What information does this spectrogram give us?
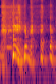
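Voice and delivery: high, loud burst of laughter; real laugh bursting out; amused laugh. Real, not acted. Streamer gives up on the Spanish lesson, bursts out laughing.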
